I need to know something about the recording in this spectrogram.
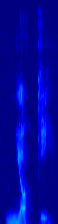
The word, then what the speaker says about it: gnocchi: When you see a GN combo in a word, that sounds like a ny, like the word you know, lasagna, or the English word canyon. It's like an NY sound.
